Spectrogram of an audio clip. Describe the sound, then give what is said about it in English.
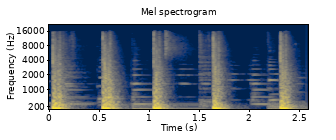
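Five heavy, evenly spaced knocks on the wooden front door of a house, loud, each a dull thud with a short ringing decay, with no voices. “And there's a knock at the door.”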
